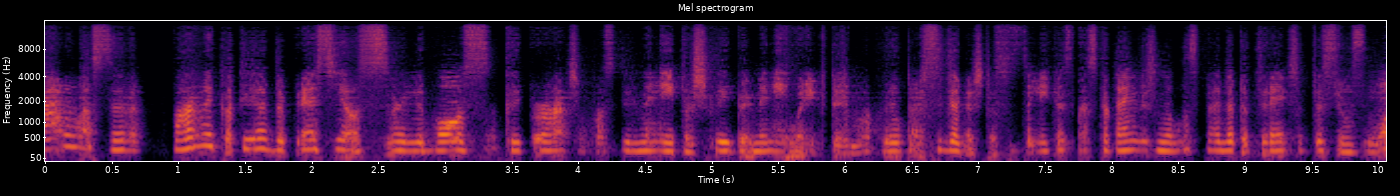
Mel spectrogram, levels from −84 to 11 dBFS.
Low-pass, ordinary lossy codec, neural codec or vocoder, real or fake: 14.4 kHz; AAC, 64 kbps; codec, 44.1 kHz, 0.9 kbps, DAC; fake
